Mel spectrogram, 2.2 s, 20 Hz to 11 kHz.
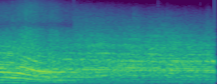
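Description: NASCAR Sprint Cup car's V8 engine at full throttle on a qualifying lap, passing close by. Its pitch drops over the first second as it goes past, then the sound settles lower and fades.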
